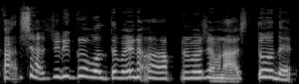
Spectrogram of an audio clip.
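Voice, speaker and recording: A young Bangladeshi woman speaks in a high voice, recorded close and dry. She tells a personal story in everyday colloquial language, slipping into reported dialogue as she narrates. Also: steady tone, fairly quick, gravelly, dry recording. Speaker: guest telling her life story.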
